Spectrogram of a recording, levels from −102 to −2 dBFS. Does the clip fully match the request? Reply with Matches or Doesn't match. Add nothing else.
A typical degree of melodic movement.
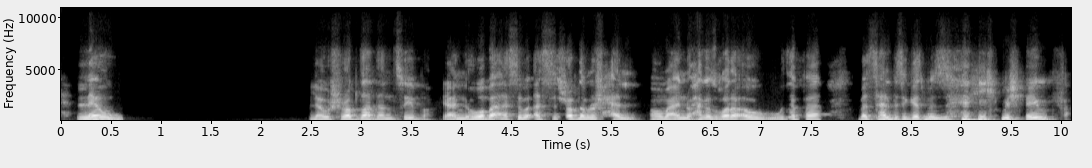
Doesn't match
